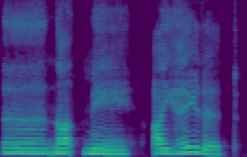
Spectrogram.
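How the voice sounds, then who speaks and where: A woman's voice: fairly high pitch, level tone, slow pace, dark tone, no room sound, clean studio sound. A woman voicing a mischievous, bold young princess from a storybook, blunt and unladylike. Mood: defiant. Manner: blunt, bossy. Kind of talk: storybook character voice.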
